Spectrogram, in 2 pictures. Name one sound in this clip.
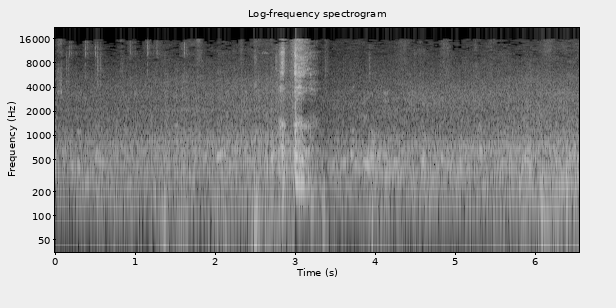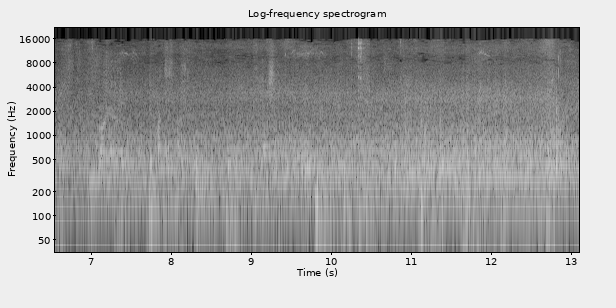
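A man speaks loudly in a large echoing hall.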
